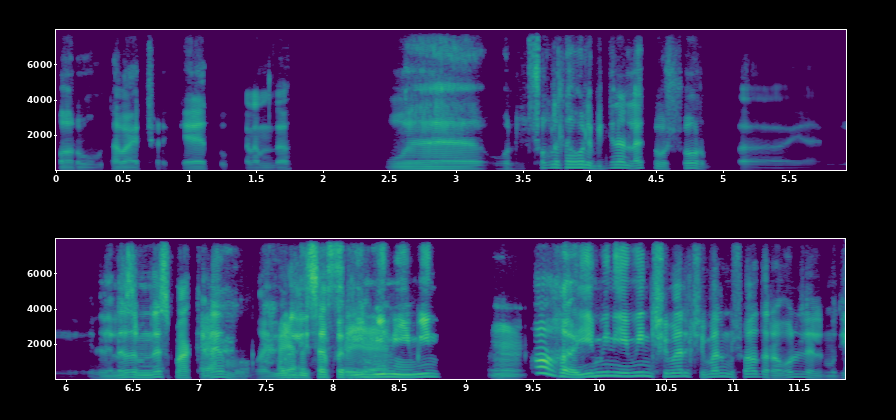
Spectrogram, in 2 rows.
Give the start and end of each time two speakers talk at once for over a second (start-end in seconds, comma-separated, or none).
7.0-8.5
